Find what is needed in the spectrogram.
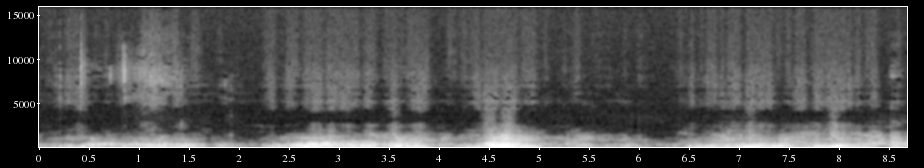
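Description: A low rumble that swells and fades every couple of seconds, loudest about halfway through, with a few faint ticks above it.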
